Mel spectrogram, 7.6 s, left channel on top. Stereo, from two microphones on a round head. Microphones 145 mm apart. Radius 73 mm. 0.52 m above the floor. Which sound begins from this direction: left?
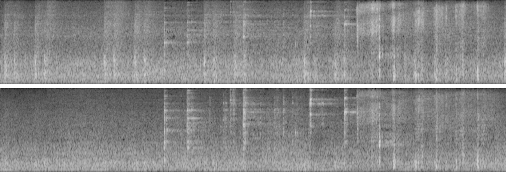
Running footsteps, at 5.3 s.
